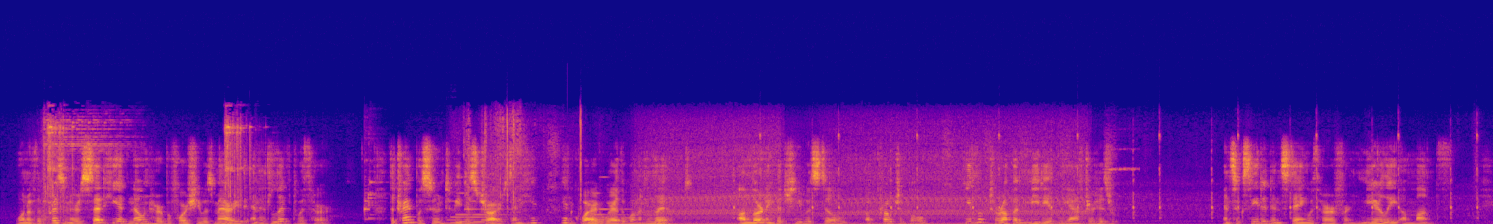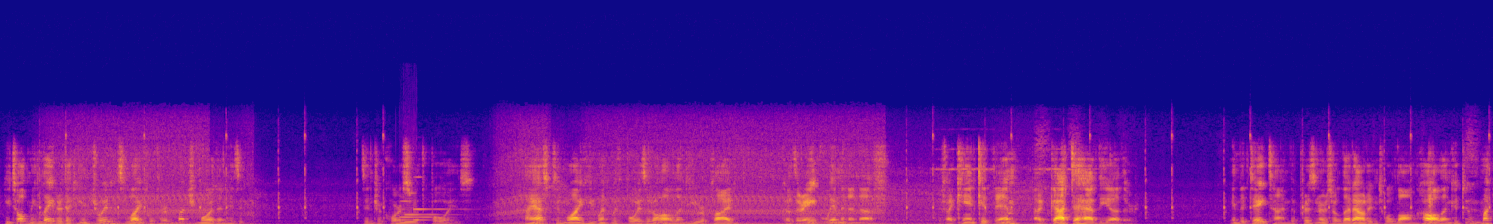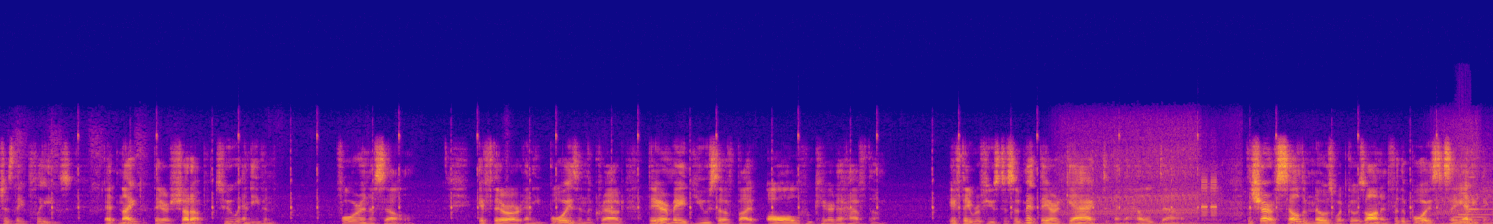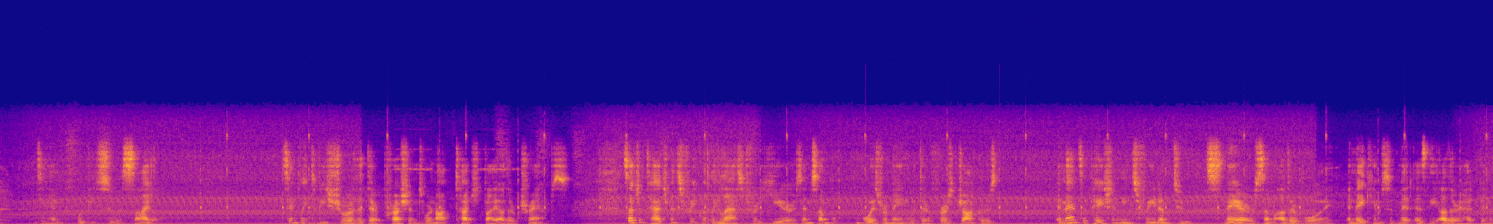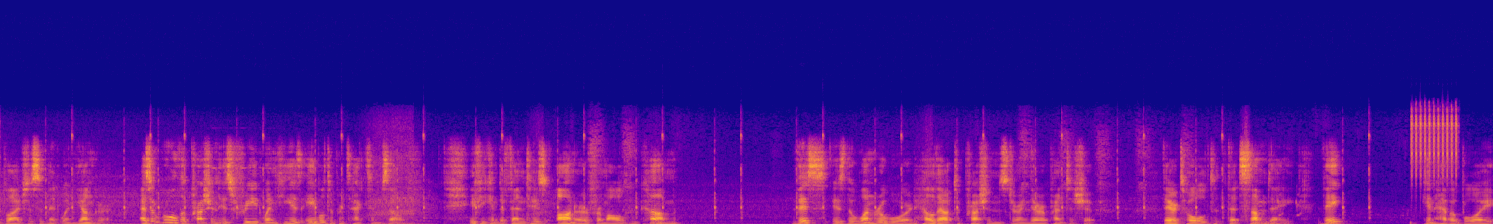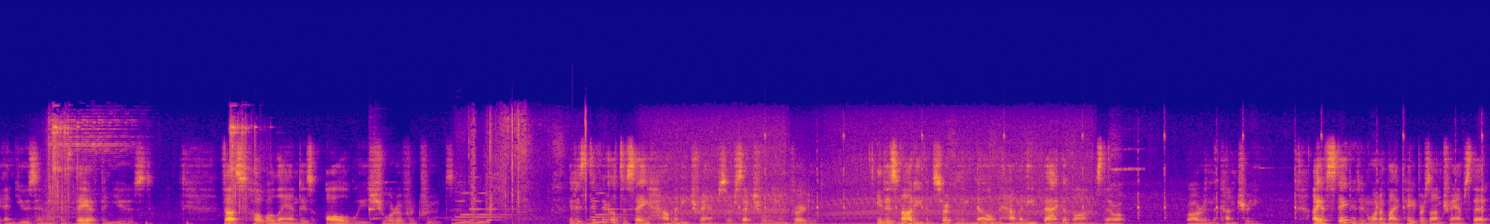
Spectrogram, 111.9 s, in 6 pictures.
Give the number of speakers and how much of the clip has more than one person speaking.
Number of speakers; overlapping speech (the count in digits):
1, no overlap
